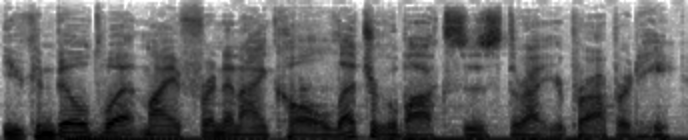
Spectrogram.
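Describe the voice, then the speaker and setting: Vocal fry colors this man's voice. He talks at a fairly quick pace. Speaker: gaming video creator. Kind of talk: gameplay tutorial narration.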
